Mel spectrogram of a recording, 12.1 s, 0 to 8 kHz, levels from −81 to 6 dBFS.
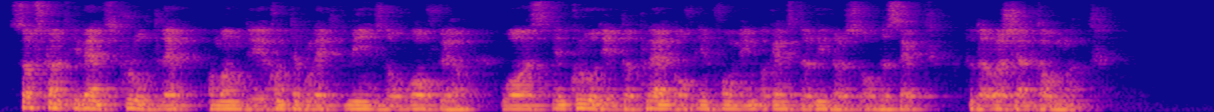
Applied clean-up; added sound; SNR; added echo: none; none; none; reverberation time 0.6 s.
